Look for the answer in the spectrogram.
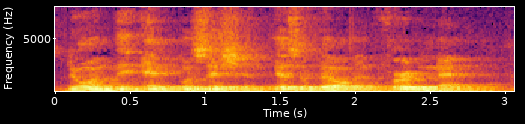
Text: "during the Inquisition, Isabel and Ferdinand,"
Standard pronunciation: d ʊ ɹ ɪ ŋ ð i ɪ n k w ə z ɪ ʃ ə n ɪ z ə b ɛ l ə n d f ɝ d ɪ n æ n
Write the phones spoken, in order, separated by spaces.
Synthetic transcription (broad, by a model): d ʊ ɪ ŋ ð i ɪ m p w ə z ɪ ʃ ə n ɪ z ə b ɛ l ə n f ɝ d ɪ n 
